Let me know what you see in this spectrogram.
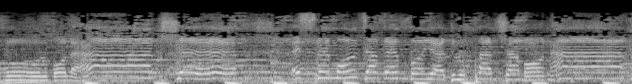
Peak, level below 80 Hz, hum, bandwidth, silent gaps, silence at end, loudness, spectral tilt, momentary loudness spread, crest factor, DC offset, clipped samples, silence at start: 0 dBFS; -18 dBFS; none; 12.5 kHz; none; 0 s; -11 LUFS; -4 dB/octave; 2 LU; 12 dB; under 0.1%; under 0.1%; 0 s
